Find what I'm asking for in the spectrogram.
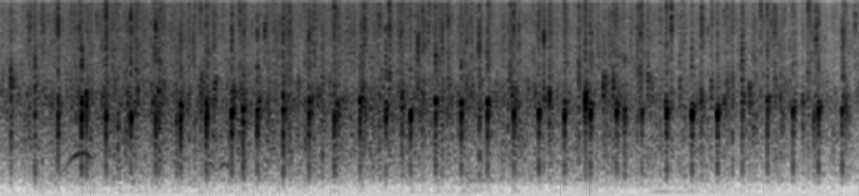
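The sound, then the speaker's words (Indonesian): Audience applause at a church Christmas service after a choir performance: dense, steady clapping from many hands that holds an even loudness throughout. “Sekali lagi tepuk tangan”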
